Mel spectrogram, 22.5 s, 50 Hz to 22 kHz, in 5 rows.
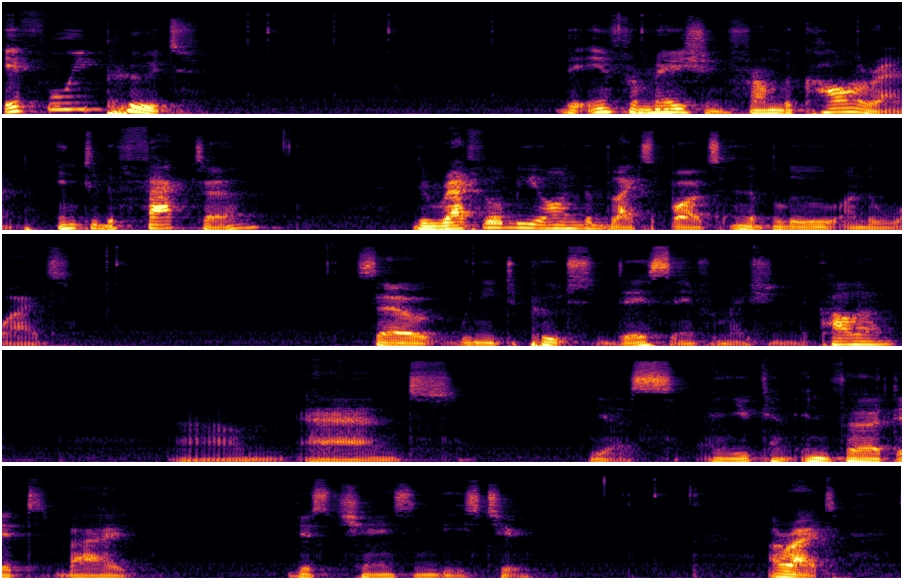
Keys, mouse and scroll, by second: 1.2 click, 1.7 click, 2.5 click, 4.3 click, 11.4 click, 17.9 click.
